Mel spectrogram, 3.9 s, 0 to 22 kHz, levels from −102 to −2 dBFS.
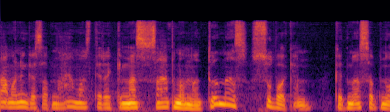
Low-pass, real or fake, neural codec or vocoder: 10.8 kHz; fake; vocoder, 44.1 kHz, 128 mel bands, Pupu-Vocoder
